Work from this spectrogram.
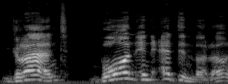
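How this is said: It is read in a Scottish accent.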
